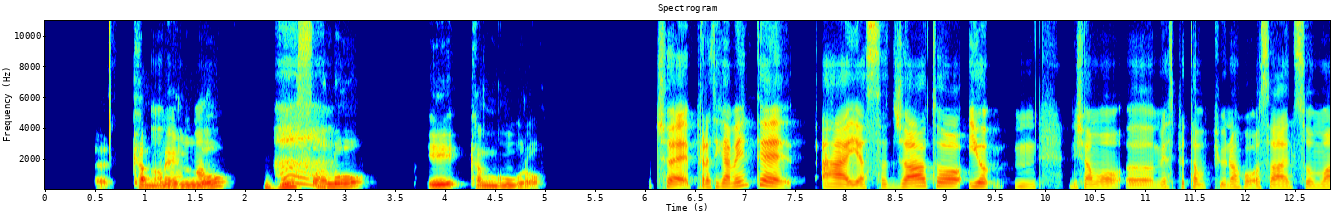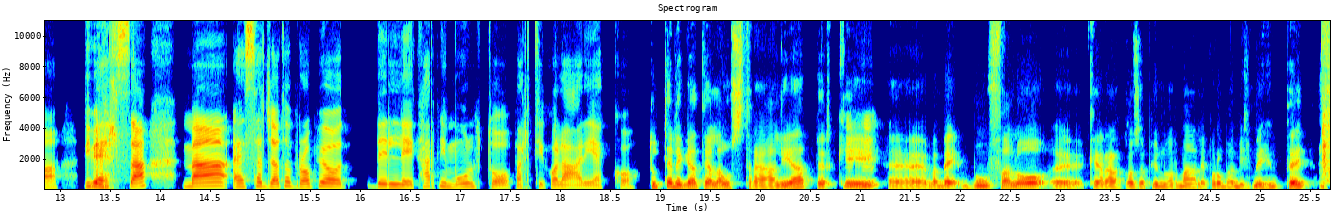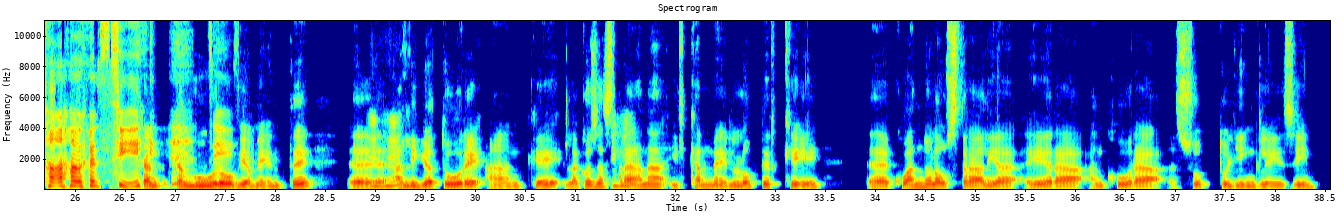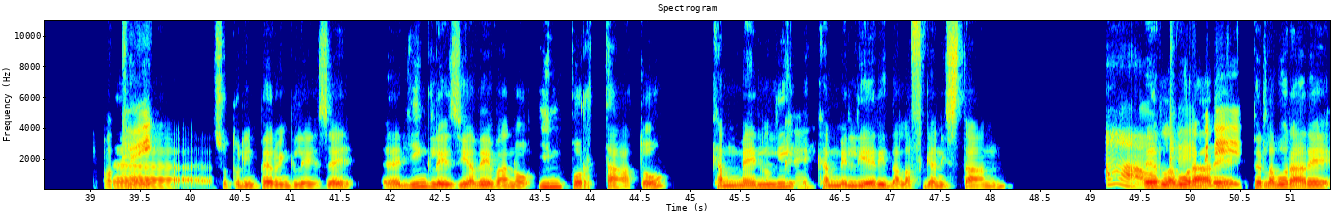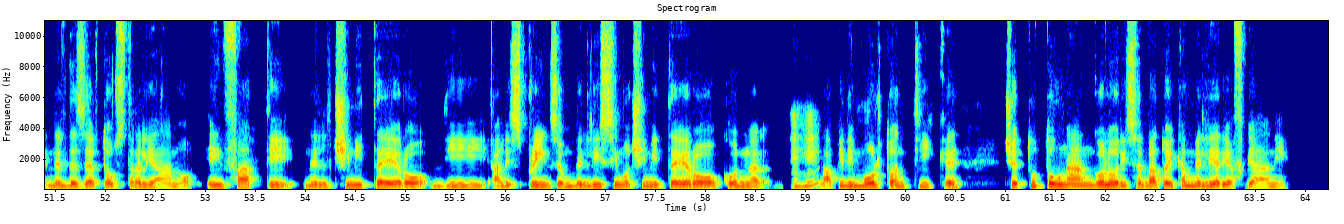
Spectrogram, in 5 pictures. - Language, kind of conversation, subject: Italian, podcast, Qual è un tuo ricordo legato a un pasto speciale?
- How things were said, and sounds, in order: other background noise; surprised: "Ah!"; "insomma" said as "inzomma"; laughing while speaking: "diversa"; "proprio" said as "propio"; laugh; laughing while speaking: "Sì"; laughing while speaking: "probabilmente"; tapping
